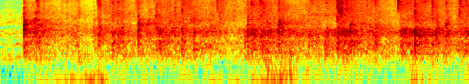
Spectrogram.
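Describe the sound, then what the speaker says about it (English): Audience applause for an executive at a music-industry panel talk, a steady dense wash of clapping with no voices over it. "Give a warm hand of applause for Frank Briegman."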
